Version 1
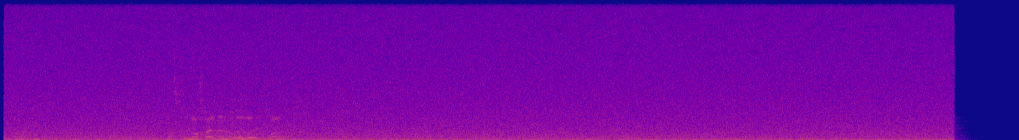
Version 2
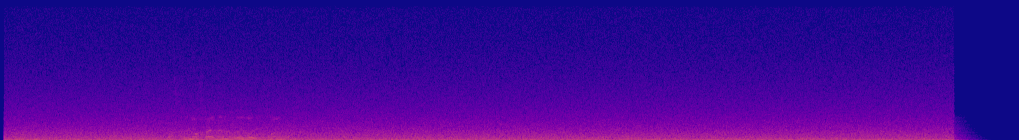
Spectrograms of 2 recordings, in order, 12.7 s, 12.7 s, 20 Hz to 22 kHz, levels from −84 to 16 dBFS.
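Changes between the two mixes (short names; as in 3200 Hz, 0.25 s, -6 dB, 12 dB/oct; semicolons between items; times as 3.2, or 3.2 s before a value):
background: send +11.5 dB; master: add LPF 1300 Hz 6 dB/oct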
